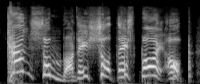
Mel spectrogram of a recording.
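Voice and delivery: very high, loud snap; snapping witch. A narrator's reading. Witch wants the boy silenced, snapping loudly. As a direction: snap in shrill exasperation. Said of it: "snapped the witch".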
